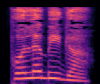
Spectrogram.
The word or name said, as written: ಪುಲ್ಬಗೆ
